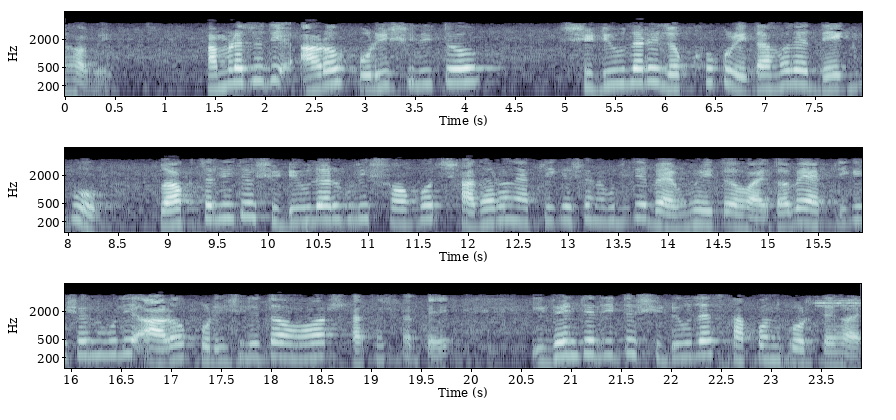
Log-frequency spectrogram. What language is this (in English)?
Bangla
